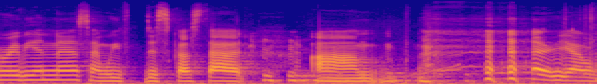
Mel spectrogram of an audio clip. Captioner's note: women laughing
